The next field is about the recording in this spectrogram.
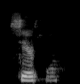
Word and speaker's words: Saorsa: I don't know if I'm pronouncing it correctly, but that's the Gaelic word, S-A-O-R-S-A. – Oh, yeah, Sirsa, I think. Is it Sirsa? – Sirsa.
